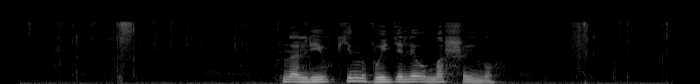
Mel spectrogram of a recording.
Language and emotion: Russian, neutral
